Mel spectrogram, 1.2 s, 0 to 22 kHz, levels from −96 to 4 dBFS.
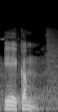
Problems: constant background noise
